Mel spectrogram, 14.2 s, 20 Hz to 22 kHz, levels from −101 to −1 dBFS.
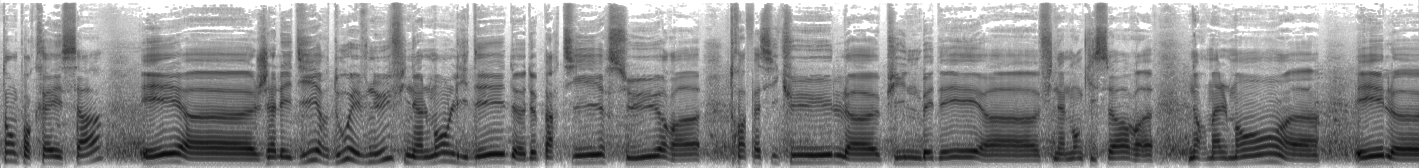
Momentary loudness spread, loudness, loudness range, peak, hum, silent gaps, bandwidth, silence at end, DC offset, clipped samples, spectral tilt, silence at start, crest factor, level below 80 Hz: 6 LU; -14 LUFS; 2 LU; 0 dBFS; none; none; over 20 kHz; 0 s; under 0.1%; under 0.1%; -2.5 dB/octave; 0 s; 14 dB; -76 dBFS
